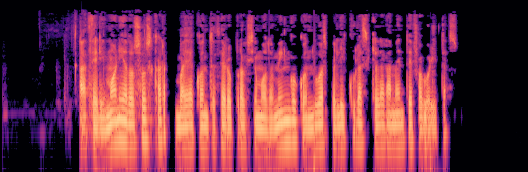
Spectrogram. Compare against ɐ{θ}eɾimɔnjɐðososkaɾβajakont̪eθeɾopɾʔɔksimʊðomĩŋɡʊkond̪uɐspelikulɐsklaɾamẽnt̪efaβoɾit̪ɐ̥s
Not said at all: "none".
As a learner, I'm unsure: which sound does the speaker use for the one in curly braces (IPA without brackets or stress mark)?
θ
